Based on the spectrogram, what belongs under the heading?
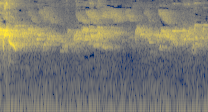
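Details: Red-whiskered bulbul in Vietnam, caged and stirred to sing for fighting in the twisting style: a sharp opening note, then rapid, scratchy warbling phrases running on without pause over a faint low hum.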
